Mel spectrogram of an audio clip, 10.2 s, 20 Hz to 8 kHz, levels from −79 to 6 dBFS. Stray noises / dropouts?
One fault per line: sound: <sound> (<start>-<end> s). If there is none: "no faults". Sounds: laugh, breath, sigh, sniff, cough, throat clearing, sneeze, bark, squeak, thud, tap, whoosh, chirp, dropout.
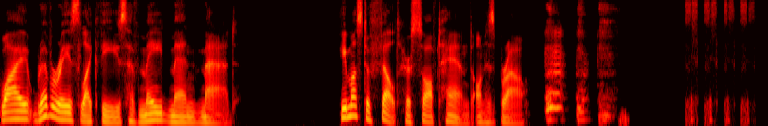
sound: throat clearing (7.2-8.4 s)
sound: laugh (9.1-10.1 s)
